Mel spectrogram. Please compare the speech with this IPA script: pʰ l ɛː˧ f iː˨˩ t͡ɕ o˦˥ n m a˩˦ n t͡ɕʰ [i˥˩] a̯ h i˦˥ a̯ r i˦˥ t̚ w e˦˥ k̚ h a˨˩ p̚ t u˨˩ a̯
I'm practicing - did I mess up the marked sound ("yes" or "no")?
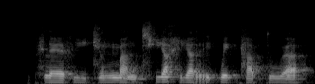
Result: no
